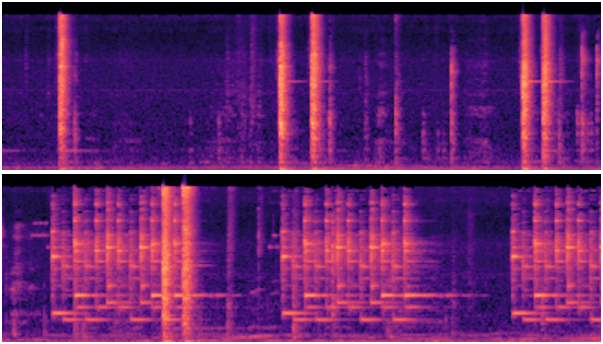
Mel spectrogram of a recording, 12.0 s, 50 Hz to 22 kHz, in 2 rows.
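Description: Hammer blows on a hand impact driver loosening the crankcase screws of a Yamaha PW80 engine: about six sharp metallic knocks, some in quick pairs. From about halfway, a mobile phone plays a repeating ringtone melody in three phrases over the knocks.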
